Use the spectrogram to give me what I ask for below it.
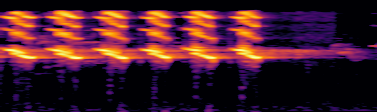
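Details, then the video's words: Canary in strong, faultless training song: six bright, downward-sliding whistled notes repeated about every quarter second, then a soft fading tail. "canary singing تغريد قوي جدا وبدون أخطاء لتسميع الكناري"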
